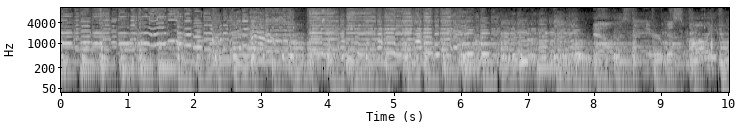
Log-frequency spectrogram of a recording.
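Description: Bluegrass fiddle taking an instrumental break, its sliding melody leading over the band's string backing and a stepping bass line.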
